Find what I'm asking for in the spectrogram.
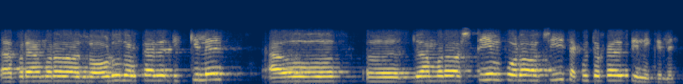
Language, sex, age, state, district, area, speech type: Odia, male, 30-45, Odisha, Khordha, rural, conversation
